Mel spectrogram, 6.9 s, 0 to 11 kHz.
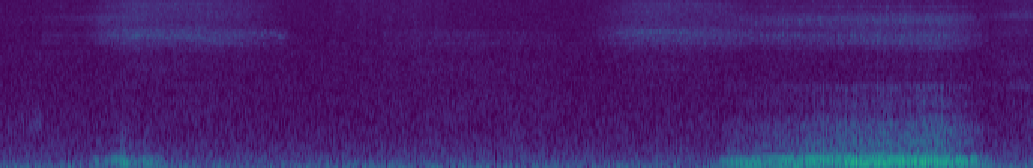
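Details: Night-time snoring recorded over about 25 minutes: a short snore, then a longer, loud, rough snore on the next breath, over faint hiss.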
